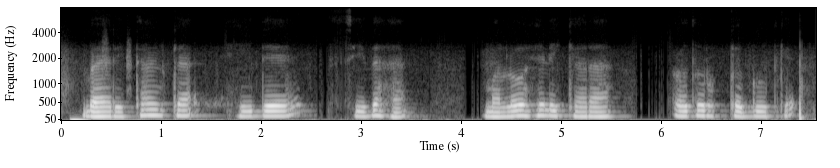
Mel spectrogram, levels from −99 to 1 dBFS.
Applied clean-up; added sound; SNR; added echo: none; none; none; none.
